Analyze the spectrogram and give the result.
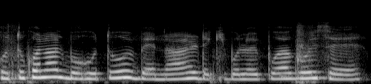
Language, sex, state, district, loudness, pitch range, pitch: Assamese, female, Assam, Sonitpur, -17 LUFS, 245-290 Hz, 260 Hz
